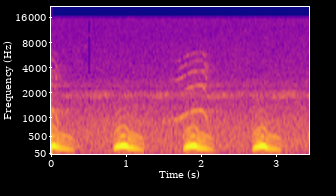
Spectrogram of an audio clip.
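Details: A great grey owl at a nest site around midnight on 23 April 2019, possibly courting, gives four deep, soft, slightly arched hoots just under one per second; a faint high squeak is heard briefly.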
